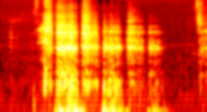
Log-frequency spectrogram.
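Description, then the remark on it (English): A person demonstrates heavy breathing: a run of four or five loud, raspy breaths in quick succession, then a brief pause and one more short exhale. “Can I demonstrate some heavy breathing?”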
